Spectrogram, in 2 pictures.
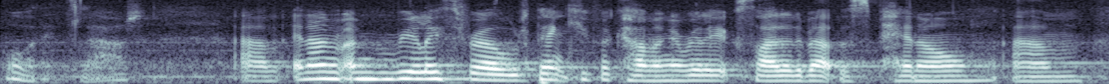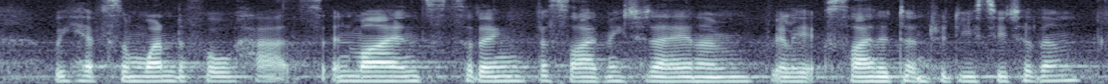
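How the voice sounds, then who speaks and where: A woman's voice: on the low side, little pitch movement, brisk, long reverb tail, slight background noise. New Zealand woman moderating a panel. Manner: warm, many ums, greets in Māori. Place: large conference hall.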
